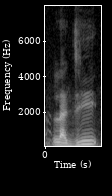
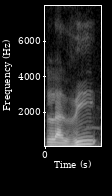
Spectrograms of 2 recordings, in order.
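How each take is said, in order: First: The middle consonant sounds like a j. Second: The middle consonant sounds like a z. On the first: The speaker calls it wrong. "atau menjadi ja, laji, salah ya" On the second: The speaker calls it right. "Tapi lazi, za, ... mirip makhrajnya seperti huruf sa"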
